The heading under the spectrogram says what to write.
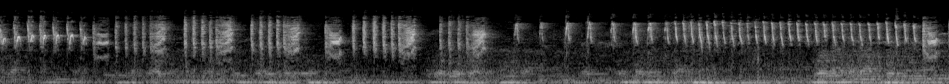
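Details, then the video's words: Long-tailed shrike giving a dense, fast, varied song: rapid buzzy rattles and high chattering trills in bursts, broken by short pauses, finishing in a steady quick series of sharp notes, over a soft low hum. "Masteran cendet, speed jossssss - kicau burung"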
